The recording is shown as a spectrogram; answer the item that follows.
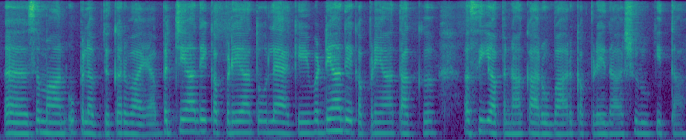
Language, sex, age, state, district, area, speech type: Punjabi, female, 30-45, Punjab, Amritsar, rural, spontaneous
